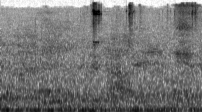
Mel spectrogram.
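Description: Quiet background ambience of an outdoor bowling green under a TV broadcast: a low steady rumble with a few faint clicks about a second in.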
